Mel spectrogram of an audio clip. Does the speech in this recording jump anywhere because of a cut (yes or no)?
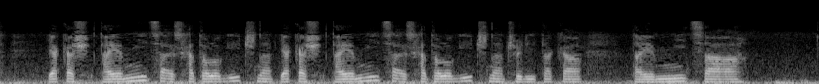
yes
